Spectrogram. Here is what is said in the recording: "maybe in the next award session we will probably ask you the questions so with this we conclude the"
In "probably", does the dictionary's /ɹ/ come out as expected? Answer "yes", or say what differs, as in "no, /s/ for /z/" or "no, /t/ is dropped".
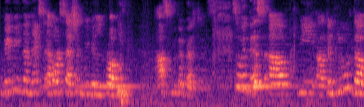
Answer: yes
